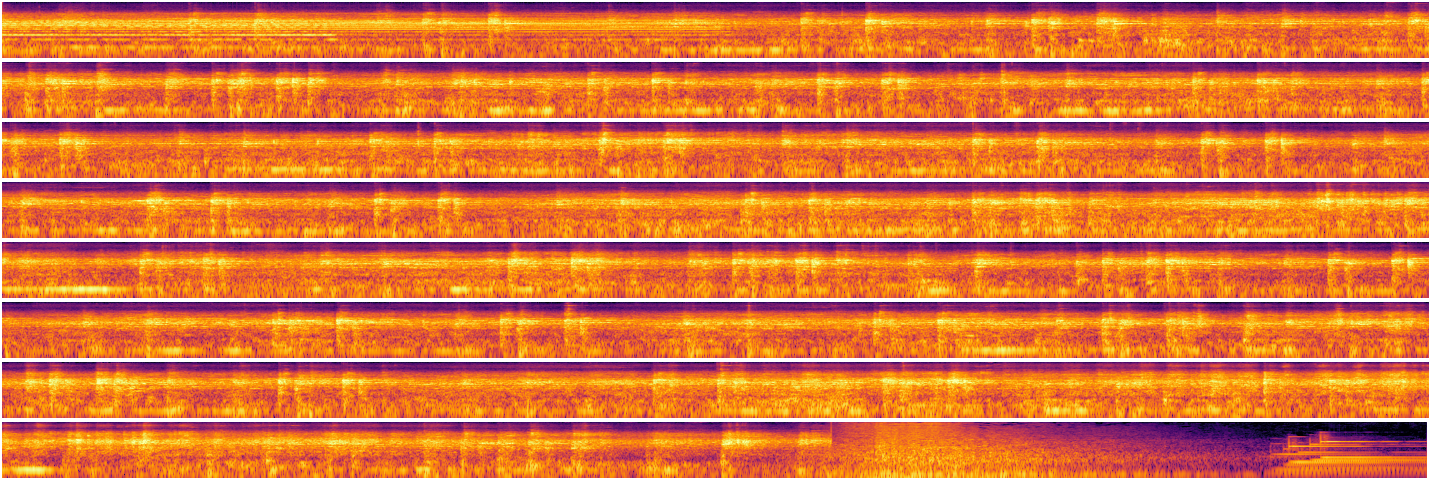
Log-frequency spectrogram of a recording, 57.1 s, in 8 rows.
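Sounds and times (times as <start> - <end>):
train horn: 0.0 - 3.9
train wheels rumbling and clicking: 0.0 - 52.8.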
